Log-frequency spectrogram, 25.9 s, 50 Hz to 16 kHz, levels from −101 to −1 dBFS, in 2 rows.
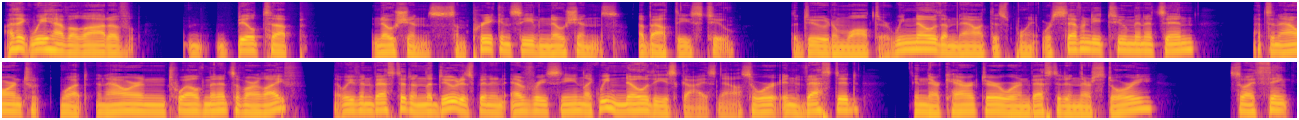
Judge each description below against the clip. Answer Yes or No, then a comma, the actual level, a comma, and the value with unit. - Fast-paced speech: No, average, 175 wpm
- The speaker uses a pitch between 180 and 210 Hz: No, low, 100 Hz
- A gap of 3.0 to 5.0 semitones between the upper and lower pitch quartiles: Yes, average, 3.7 semitones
